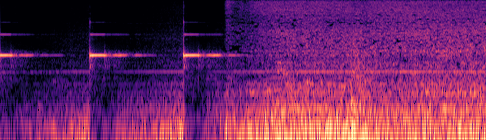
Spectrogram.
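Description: A car moving through an automated wash tunnel that also dries, blows, vacuums and waxes: a steady mechanical whine with a low rumble and a couple of sharp knocks, then a loud, continuous rush of water spray takes over.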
